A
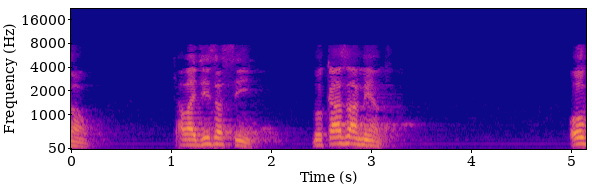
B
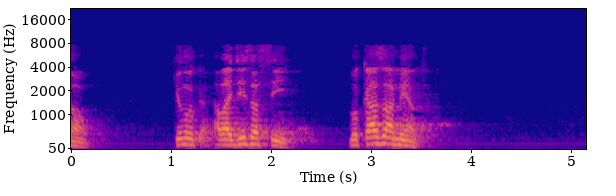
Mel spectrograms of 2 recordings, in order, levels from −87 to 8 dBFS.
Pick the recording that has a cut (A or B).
A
